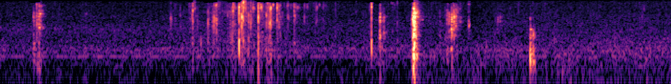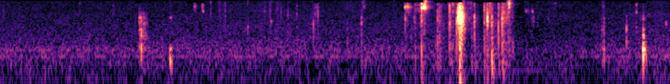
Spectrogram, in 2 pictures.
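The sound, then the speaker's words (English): Cards being shuffled for a card reading, with two bursts of rapid papery flutter and scattered soft taps and clicks in between. Quiet, with no talking. “Give me a second while I shuffle the cards.”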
